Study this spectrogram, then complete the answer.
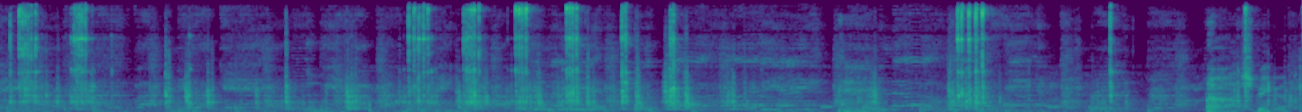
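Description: A ratchet tightens a drain part on a car's oil pan during an oil change, giving rapid, close pawl clicks in bursts, with some metallic clinks between strokes.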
